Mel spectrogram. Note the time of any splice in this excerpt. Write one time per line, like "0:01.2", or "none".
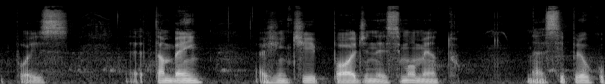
none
